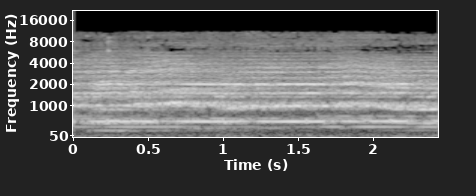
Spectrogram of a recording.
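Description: A choir of voices holding sustained chords, with no drums, in the intro of a pop song. The notes are long and steady, without any beat.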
